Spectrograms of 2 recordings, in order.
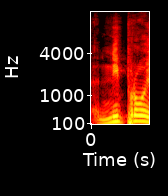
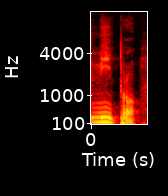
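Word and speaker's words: Dnipro: देख रहे हैं राइट निप्रो इसको कहते हैं राइट डी से इसकी शुरुआत होती है स्पेलिंग की लेकिन प्रोनाउंस एशन है निप्रो तो ये निप्रो रिवर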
